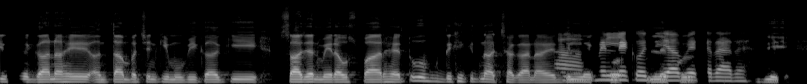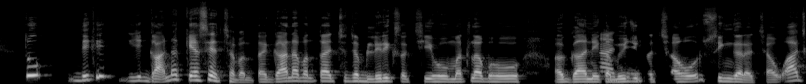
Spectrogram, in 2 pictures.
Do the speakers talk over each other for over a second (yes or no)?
yes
